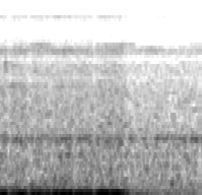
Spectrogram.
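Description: A low, steady motor hum that fades away just over a second in.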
